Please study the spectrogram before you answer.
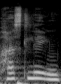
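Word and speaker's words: hustle: सुना होगा guys keep हस्लिस keep हसिंग है ना we have to हसल इन the life तो हसल का मतलब क्या होता है यहां पर टी साइलेंट है हसल हसल का मतलब होता है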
